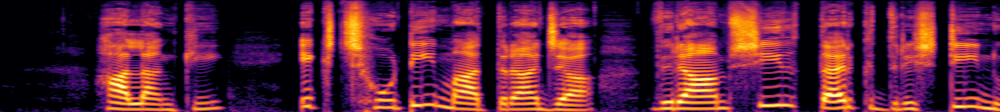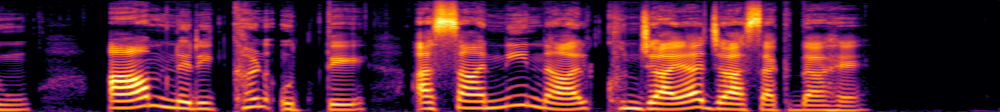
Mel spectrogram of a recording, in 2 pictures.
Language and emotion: Punjabi, neutral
